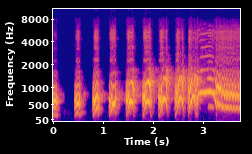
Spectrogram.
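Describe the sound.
Barred owl laughing call imitated on a game call: a run of about nine clipped, rising-and-falling hoots in steady rhythm, ending in a longer, wavering, drawn-out note that drops in pitch.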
